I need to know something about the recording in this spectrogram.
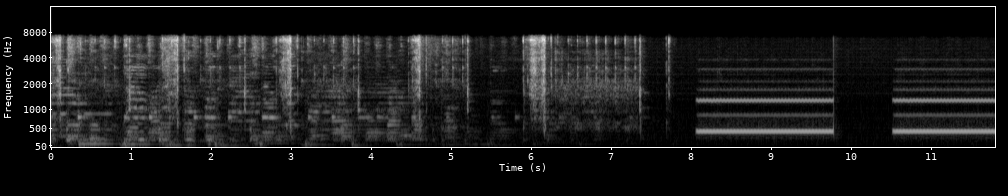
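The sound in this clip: A telephone rings with an electronic tone, two long steady bursts separated by a short break. A few seconds of dense, busy sound come before the ringing.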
